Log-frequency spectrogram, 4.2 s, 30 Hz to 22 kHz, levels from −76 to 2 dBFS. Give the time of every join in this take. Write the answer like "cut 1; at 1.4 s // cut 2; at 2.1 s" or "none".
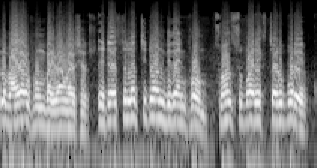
cut 1; at 1.1 s // cut 2; at 2.8 s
